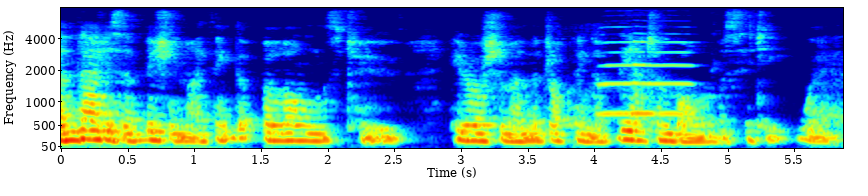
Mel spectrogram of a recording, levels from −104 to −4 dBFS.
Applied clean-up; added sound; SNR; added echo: classical method WPE with log-MMSE.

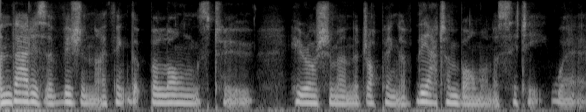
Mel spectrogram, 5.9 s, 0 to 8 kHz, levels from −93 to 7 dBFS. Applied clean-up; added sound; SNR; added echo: none; none; none; none.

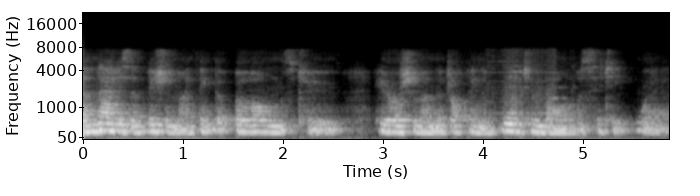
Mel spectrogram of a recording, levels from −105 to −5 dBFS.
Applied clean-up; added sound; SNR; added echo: neural separator model SepFormer DNS4.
